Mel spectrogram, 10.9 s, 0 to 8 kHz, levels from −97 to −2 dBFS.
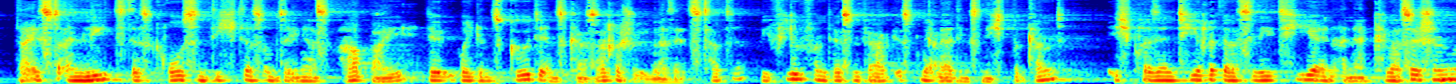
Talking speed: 190 wpm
